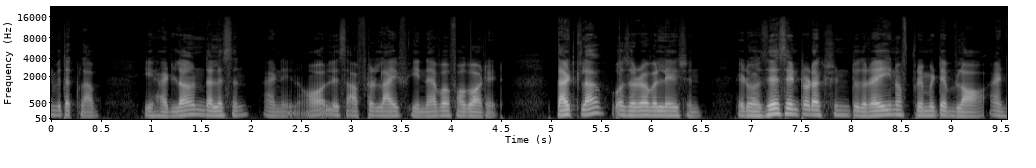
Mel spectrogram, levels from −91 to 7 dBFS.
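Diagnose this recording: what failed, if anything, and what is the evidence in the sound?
Two isolated sharp clicks break the speech, at 4.21 s and 5.69 s. Each is a single thin vertical line across the spectrum with no gap of silence, which points to dropped samples, a fraction of a millisecond lost each time. The likely stage is the driver or buffer, where the waveform jumps straight to a later value. A true dropout would leave audible missing sound, and wiring crackle would come in irregular bursts.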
